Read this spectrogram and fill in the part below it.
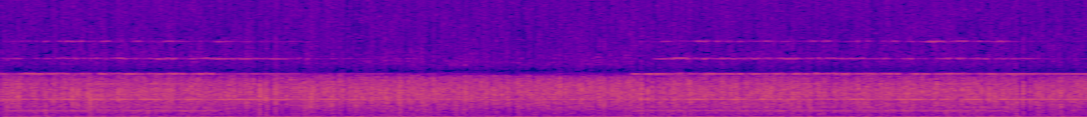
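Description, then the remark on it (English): An old-style telephone bell rings in bursts over a steady hiss, fairly loud, with no one speaking. “Rochester, why don't you answer the phone?”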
